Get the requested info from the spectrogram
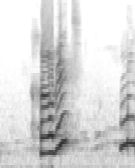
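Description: A woman's voice making two short, pitched exclamations. The first comes about half a second in and rises in pitch; the second starts near the end.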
